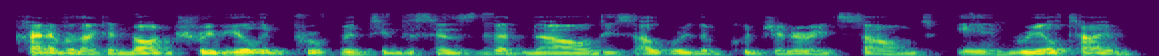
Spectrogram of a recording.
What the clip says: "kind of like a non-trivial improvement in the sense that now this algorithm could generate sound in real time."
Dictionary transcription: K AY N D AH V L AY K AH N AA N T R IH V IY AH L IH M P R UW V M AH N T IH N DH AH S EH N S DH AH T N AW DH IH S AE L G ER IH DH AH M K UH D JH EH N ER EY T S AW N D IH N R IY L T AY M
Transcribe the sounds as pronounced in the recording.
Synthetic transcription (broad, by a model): K AY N D AH V L AY K AH N AA N T R IH V IY AH L IH M P R UW V M AH N T IH N DH AH S EH N S DH AH T N AW DH IH S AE L G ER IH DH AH M K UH D JH EH N ER EY T S AW N D IH N R IY L T AY M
